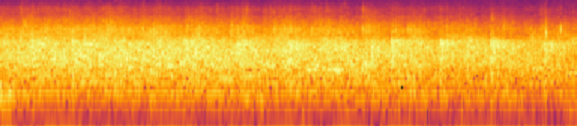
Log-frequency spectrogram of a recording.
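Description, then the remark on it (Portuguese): A crowd applauds steadily after being asked to give a round of applause and a louder amen, a dense wash of many hands clapping at once, sustained and fairly loud for a few seconds before easing slightly at the end. “Se você crê nisso, dá uma salva de palmas e dá um amém mais forte.”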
